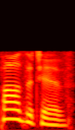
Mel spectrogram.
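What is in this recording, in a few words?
"positively", us English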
